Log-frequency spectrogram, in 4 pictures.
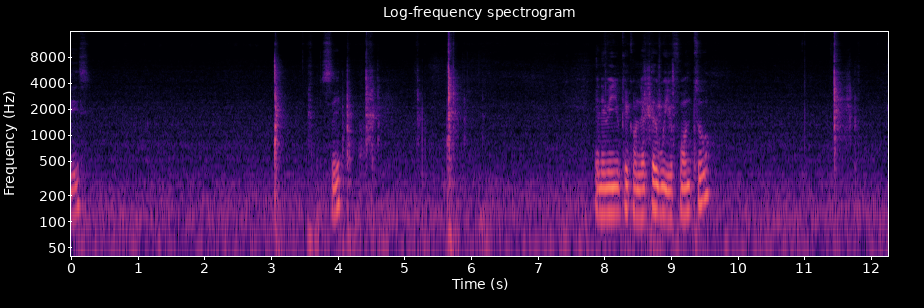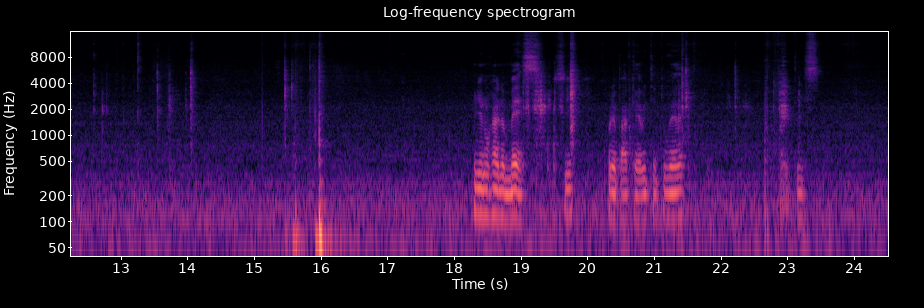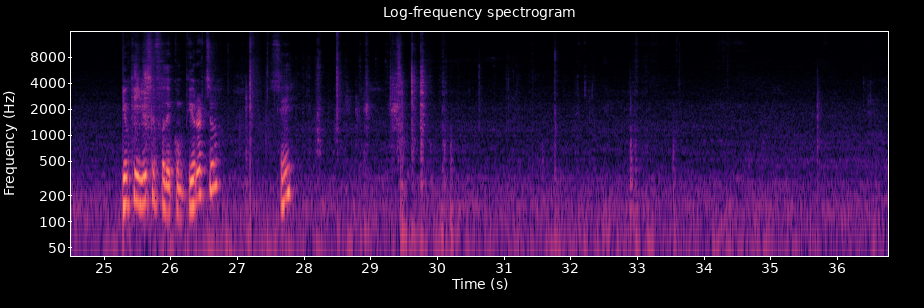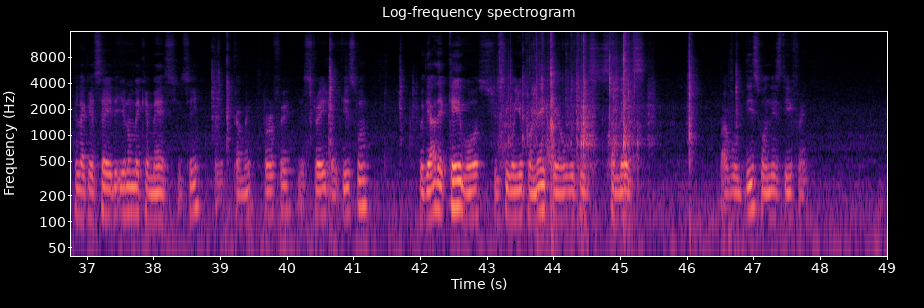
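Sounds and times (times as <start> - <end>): cables clicking and rustling: 10.9 - 14.4, 19.1 - 23.2, 25.3 - 34.8, 42.9 - 47.1.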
